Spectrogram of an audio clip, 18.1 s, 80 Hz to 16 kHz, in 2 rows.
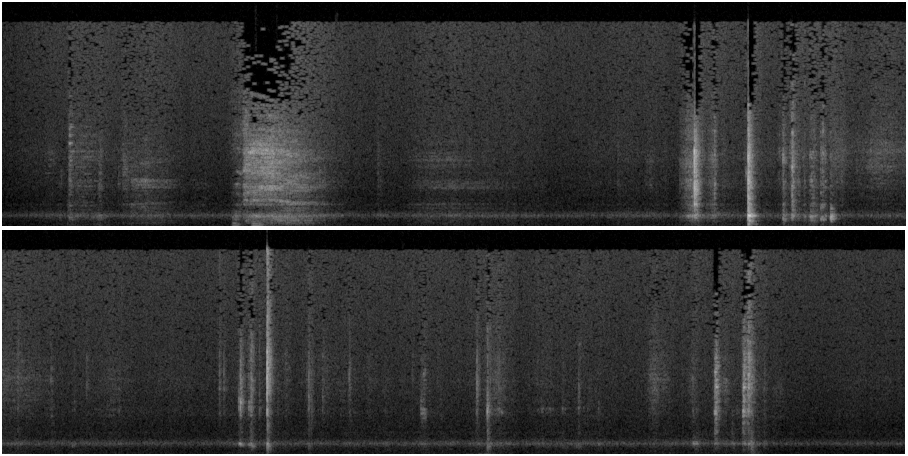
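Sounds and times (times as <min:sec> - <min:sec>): man speaking: 0:02.3 - 0:03.2
man sighing: 0:02.3 - 0:03.3.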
